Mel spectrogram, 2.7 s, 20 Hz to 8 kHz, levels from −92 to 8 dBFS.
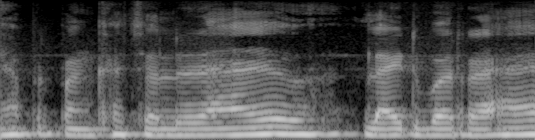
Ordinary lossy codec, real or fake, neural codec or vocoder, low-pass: none; real; none; none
